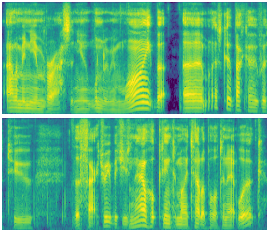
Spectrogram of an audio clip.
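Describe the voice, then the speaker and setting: Brief: male game host, very low voice, chesty with a cold, rambling and self-mocking, dry close mic. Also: lively intonation, moderate pace, hardly any pauses, dry recording. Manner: rambling, self-deprecating, easygoing. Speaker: let's play host. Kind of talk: casual gameplay commentary.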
